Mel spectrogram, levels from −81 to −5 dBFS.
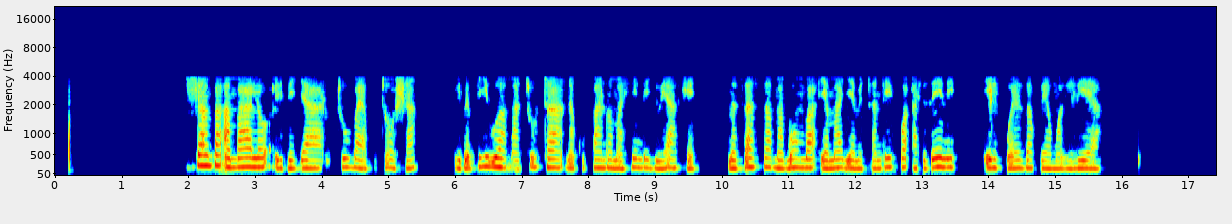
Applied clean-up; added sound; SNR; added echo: none; none; none; none.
